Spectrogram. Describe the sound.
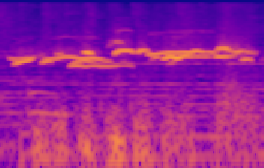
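Someone whistles a melody in clear, pure notes that glide up and down between pitches. The whistling is loud and continuous over a low, steady background rumble.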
